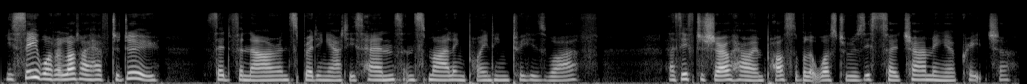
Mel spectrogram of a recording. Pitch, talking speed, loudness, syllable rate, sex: 210 Hz, 205 wpm, -21 LUFS, 5.4 syllables/s, female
